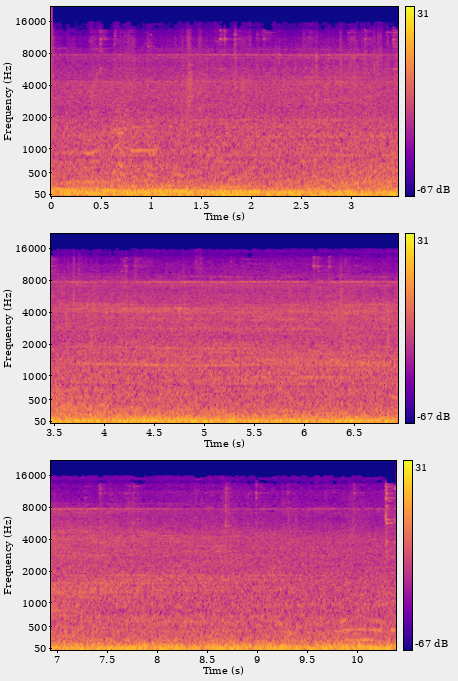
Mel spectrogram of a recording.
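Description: Steady low rumble of outdoor ambience, with faint voices in the background.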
